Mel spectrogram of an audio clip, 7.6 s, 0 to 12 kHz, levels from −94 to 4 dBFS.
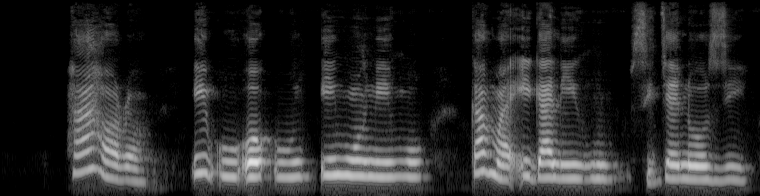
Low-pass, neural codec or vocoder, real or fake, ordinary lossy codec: none; codec, 24 kHz, 0.9 kbps, WavTokenizer, small release; fake; none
